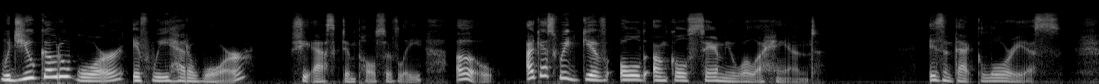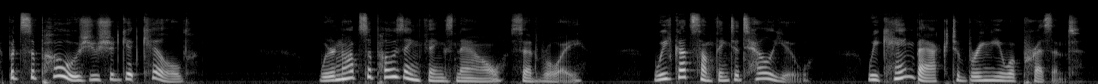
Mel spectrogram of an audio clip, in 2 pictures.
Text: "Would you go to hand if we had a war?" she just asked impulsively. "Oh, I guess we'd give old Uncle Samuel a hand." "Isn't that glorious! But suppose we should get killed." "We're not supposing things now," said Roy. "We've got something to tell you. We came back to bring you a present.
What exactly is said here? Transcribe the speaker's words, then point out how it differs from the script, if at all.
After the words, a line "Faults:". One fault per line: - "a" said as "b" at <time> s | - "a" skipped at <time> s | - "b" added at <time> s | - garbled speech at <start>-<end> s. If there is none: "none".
"Would you go to war if we had a war?" she asked impulsively. "Oh, I guess we'd give old Uncle Samuel a hand." "Isn't that glorious! But suppose you should get killed." "We're not supposing things now," said Roy. "We've got something to tell you. We came back to bring you a present.
Faults:
- "hand" said as "war" at 0.7 s
- "just" skipped at 3.1 s
- "we" said as "you" at 11.9 s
